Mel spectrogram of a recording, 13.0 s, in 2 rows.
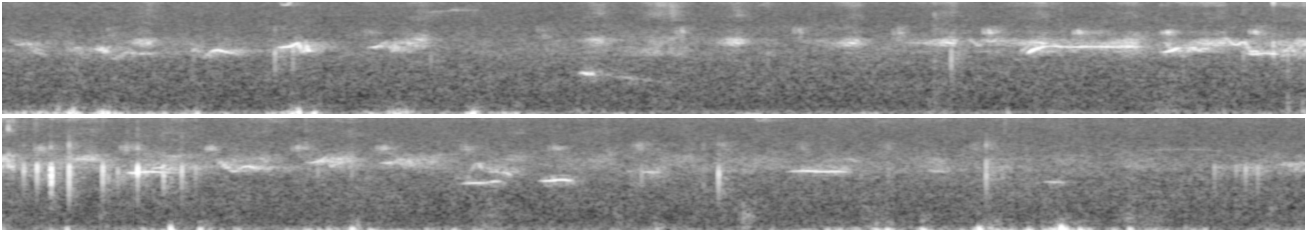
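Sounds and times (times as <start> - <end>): birdsong whistles and chirps: 0.0 - 13.0.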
